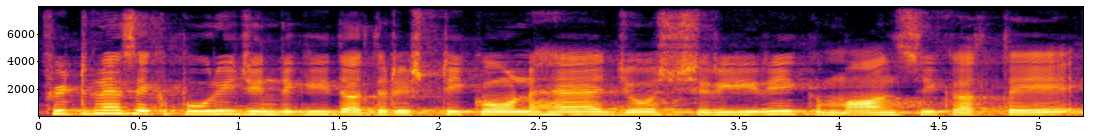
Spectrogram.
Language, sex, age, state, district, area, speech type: Punjabi, male, 30-45, Punjab, Jalandhar, urban, spontaneous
